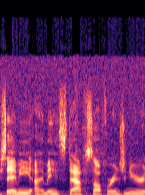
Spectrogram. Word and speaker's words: Sami: It's Sami.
